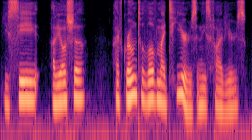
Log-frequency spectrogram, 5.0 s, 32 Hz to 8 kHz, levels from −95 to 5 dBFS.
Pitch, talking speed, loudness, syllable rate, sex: 145 Hz, 155 wpm, -18 LUFS, 4.2 syllables/s, male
